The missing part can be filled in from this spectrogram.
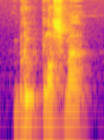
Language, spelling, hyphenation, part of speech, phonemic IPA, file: Dutch, bloedplasma, bloed‧plas‧ma, noun, /ˈblutˌplɑs.maː/, Nl-bloedplasma.ogg
- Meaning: blood plasma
